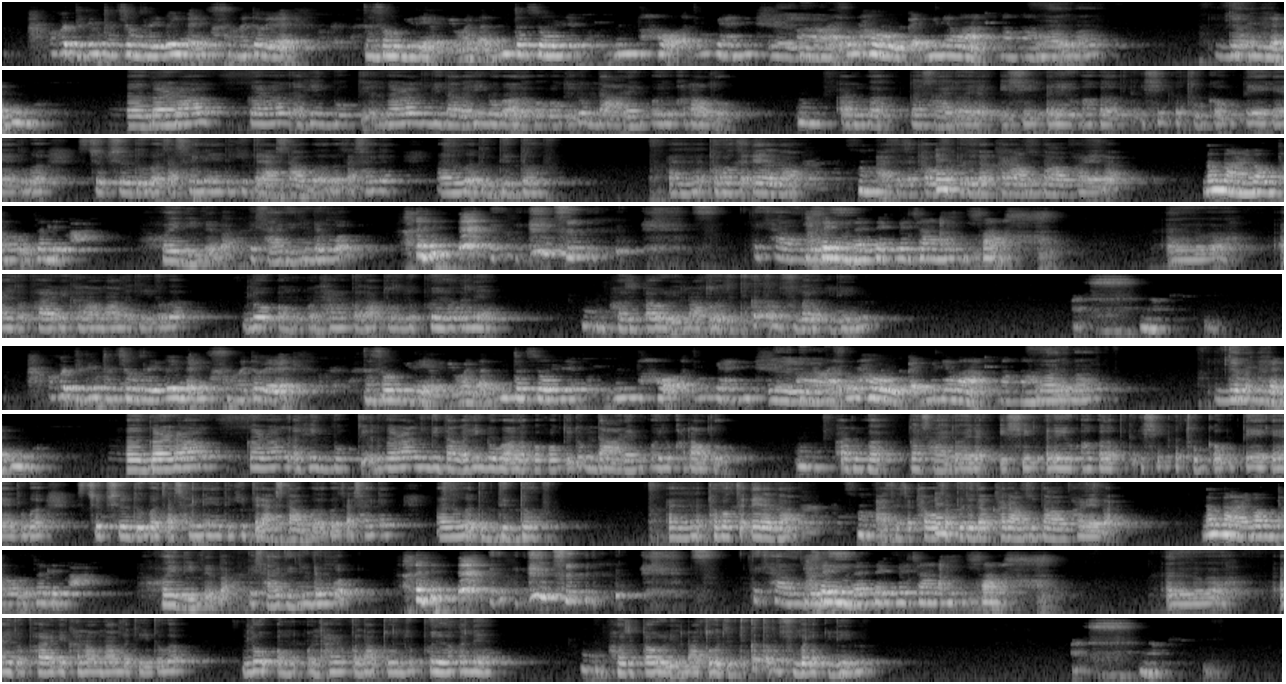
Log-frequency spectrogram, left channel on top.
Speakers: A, on the right (about 85°); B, on the right (about 45°).
A: ꯑꯣ ꯑꯗꯨꯗꯤ <unintelligible> ꯑꯩ ꯁꯨꯃꯥꯏꯅ ꯇꯧꯋꯦ꯫ <unintelligible> ꯑꯗꯨꯝ ꯀꯩ ꯍꯥꯏꯅꯤ
B: ꯎꯝ
A: ꯑ ꯑꯗꯨꯝ ꯍꯧꯒꯟꯅꯤꯅꯦꯕ <unintelligible>
B: ꯎꯝ ꯃꯥꯅꯦ ꯃꯥꯅꯦ
A: <unintelligible>
B: ꯑꯗꯨꯅ ꯉꯔꯥꯡ ꯉꯔꯥꯡ ꯑꯍꯤꯡꯐꯧꯇꯤ ꯉꯔꯥꯡ ꯅꯨꯃꯤꯗꯥꯡ ꯑꯍꯤꯡ ꯅꯣꯡꯉꯥꯜꯂꯛꯄ ꯐꯥꯎꯗꯤ ꯑꯗꯨꯝ ꯅꯥꯔꯦꯕꯀꯣ ꯑꯩꯗꯣ ꯈꯅꯥꯎꯗꯣ
A: ꯎꯝ
B: ꯑꯗꯨꯒ ꯉꯁꯥꯏꯅ ꯏꯁꯤꯡ ꯑꯩꯅ ꯑꯌꯨꯛ ꯍꯧꯒꯠꯂꯛꯄꯗ ꯏꯁꯤꯡꯒ ꯊꯨꯡꯒ ꯑꯃꯨꯛ ꯇꯦꯛꯉꯦ ꯑꯗꯨꯒ ꯏꯁꯇ꯭ꯔꯤꯞꯁꯤꯜꯗꯨꯒ ꯆꯥꯥꯁꯜꯂꯦ ꯑꯗꯒꯤ ꯄꯦꯔꯥ ꯁꯤꯠꯃꯣꯜ ꯒꯥ ꯆꯥꯁꯤꯜꯂꯦ ꯑꯗꯨꯒ ꯅꯨꯡꯊꯤꯟꯗꯣ ꯑꯗꯨꯒ ꯊꯕꯛ ꯆꯠꯅꯔꯒ
A: ꯎꯝ
B: <unintelligible> ꯊꯕꯛ
A: ꯑꯦ
B: ꯆꯠꯄꯗꯨꯗꯥ ꯈꯅꯥꯎꯁꯦ ꯗꯥꯎ ꯐꯔꯕ
A: ꯅꯪ ꯅꯥꯏ ꯍꯥꯏꯔꯒ ꯑꯃꯨꯛ ꯊꯕꯛ ꯆꯠꯂꯤꯕ?
B: ꯍꯣꯏꯅꯦꯕꯦꯕ ꯄꯩꯁꯥꯅꯤꯅꯦ ꯅꯪꯕꯣ꯫
A: <unintelligible>
B: <unintelligible> ꯑꯃꯅꯤ
A: ꯑꯁꯦꯡꯕꯅꯦ ꯑꯁꯦ ꯄꯩꯁꯥꯅꯤ ꯁꯦ꯫ <unintelligible>
B: ꯑꯗꯨꯗꯨꯒ ꯑꯩꯗꯣ ꯐꯔꯗꯤ ꯈꯅꯥꯎ ꯅꯥꯕꯗꯤ ꯑꯗꯨꯒ ꯂꯣꯛ ꯑꯃꯨꯛ ꯑꯣꯟꯊꯔꯛꯄ ꯅꯥꯇꯣꯟꯁꯨ ꯐꯨꯜꯂꯒꯅꯦ
A: ꯎꯝ
B: ꯍꯧꯖꯤꯛ ꯇꯧꯔꯤ ꯂ ꯇꯣꯟꯖꯤ ꯇꯤꯀꯠ ꯇꯥꯅꯥ ꯐꯨꯟ ꯒꯠꯂꯛꯄꯤꯅꯦꯃꯤ!
A: ꯑꯁ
